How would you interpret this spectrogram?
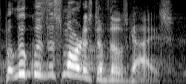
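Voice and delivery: Luke hit high and loud; stress on Luke. Shown as a demonstration. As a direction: punch Luke, playful reveal. Joking denial then reversal.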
